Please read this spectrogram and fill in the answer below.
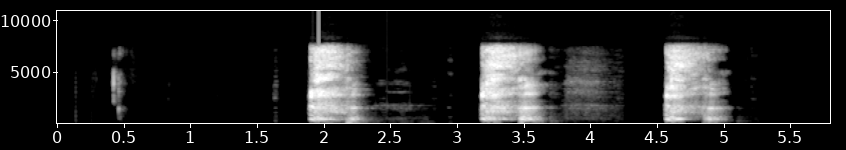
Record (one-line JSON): {"three_cough_length": "5.8 s", "three_cough_amplitude": 32767, "three_cough_signal_mean_std_ratio": 0.34, "survey_phase": "beta (2021-08-13 to 2022-03-07)", "age": "45-64", "gender": "Male", "wearing_mask": "No", "symptom_cough_any": true, "symptom_runny_or_blocked_nose": true, "symptom_fatigue": true, "symptom_headache": true, "symptom_other": true, "symptom_onset": "2 days", "smoker_status": "Never smoked", "respiratory_condition_asthma": false, "respiratory_condition_other": false, "recruitment_source": "Test and Trace", "submission_delay": "0 days", "covid_test_result": "Positive", "covid_test_method": "ePCR"}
